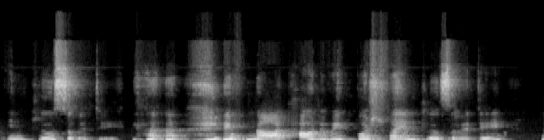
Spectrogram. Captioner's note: laughter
